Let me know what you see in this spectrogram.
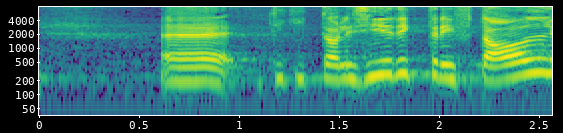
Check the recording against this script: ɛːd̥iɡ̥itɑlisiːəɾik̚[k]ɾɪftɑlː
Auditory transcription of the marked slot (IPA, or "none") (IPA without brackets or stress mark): t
